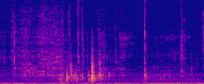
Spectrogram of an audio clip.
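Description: A book's paper page being turned: a soft rustle, then a few faint clicks and taps over a low steady hum.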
